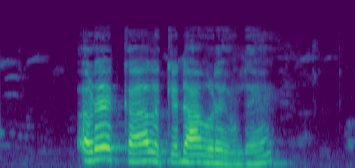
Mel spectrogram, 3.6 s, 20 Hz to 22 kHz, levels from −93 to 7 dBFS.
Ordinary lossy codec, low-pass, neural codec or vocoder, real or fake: Opus, 24 kbps; 10.8 kHz; none; real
